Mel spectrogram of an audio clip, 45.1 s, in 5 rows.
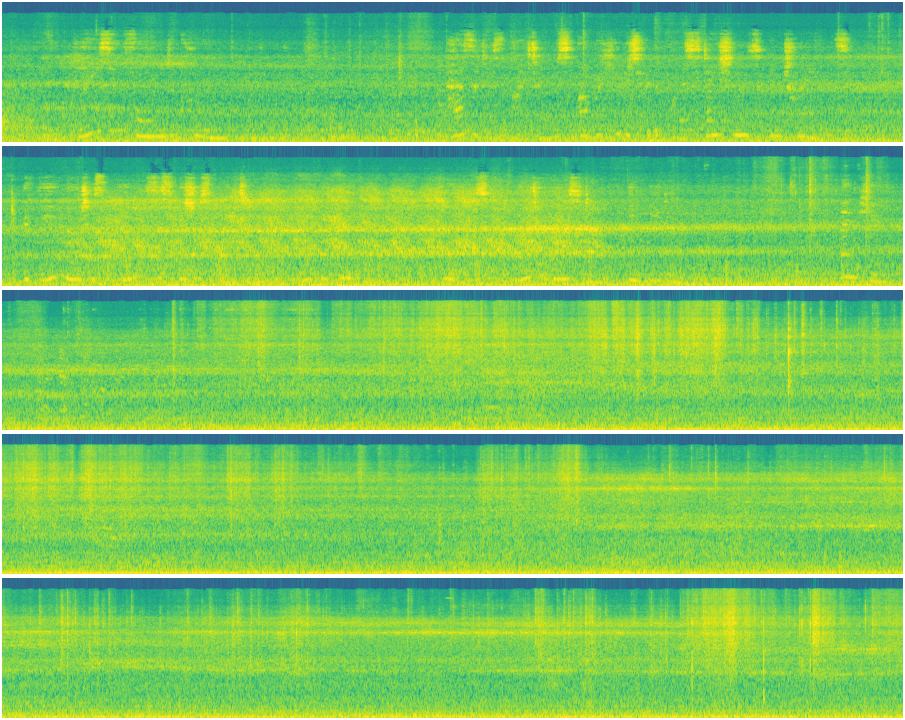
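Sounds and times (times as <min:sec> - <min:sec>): high steady whine: 0:00.0 - 0:45.0
train cabin rumble: 0:00.0 - 0:45.0.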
